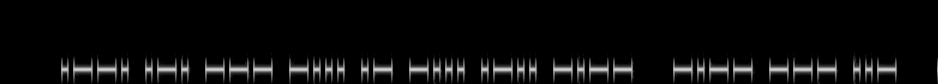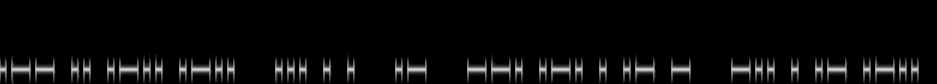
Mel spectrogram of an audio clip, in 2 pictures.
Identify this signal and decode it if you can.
Morse code, heard as a keyed tone, about 20 wpm, 700 Hz. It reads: PROBABLY YOU WILL SEE A GREAT DEAL
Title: Sentences from Top 1000 Words - Review Part 4 - 20wpm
